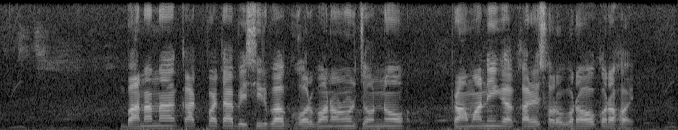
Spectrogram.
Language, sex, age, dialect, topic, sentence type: Bengali, male, 18-24, Western, agriculture, statement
